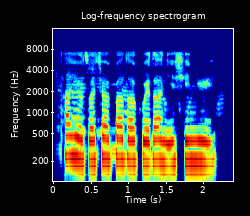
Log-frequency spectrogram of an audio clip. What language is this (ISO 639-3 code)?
zho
